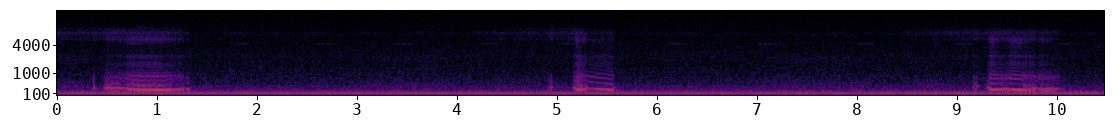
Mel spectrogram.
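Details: Eleven-year-old female Maine Coon cat snoring while sleeping and dreaming indoors: three nasal breaths about four seconds apart, each a short voiced squeak sliding downward, over a steady low electrical hum.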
